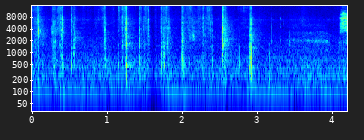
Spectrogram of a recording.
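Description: A tarot deck being shuffled by hand: an irregular run of soft flicks and sharper snaps of card edges, with a faint steady low hum underneath.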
